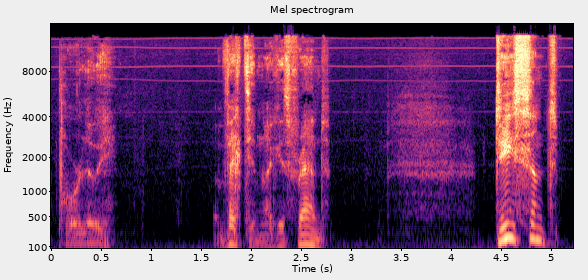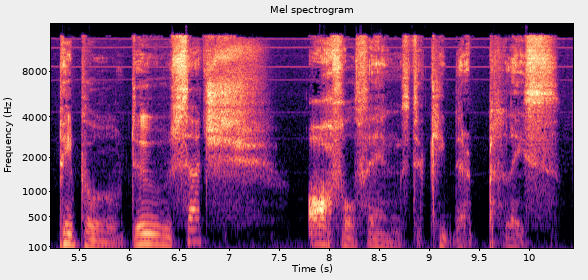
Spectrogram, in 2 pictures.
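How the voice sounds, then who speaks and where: A man acting a weary, gruff middle-aged chief inspector in a radio drama, wryly reflective, with a husky voice. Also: low voice, very animated, drawn-out words, long pauses, no room sound, exaggerated voice. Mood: grave, regretful.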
